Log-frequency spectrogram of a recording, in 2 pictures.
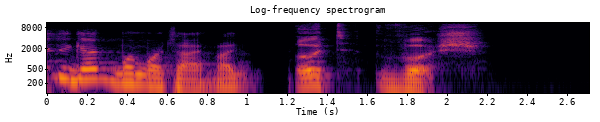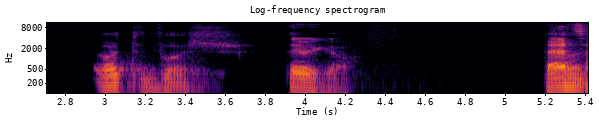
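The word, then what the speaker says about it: Eötvös: Utvush. Earthvush. Yeah. No, there's no R sound. Utvush is.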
